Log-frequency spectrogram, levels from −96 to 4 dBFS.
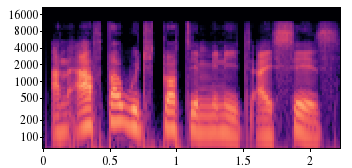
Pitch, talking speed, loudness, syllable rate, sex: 125 Hz, 215 wpm, -23 LUFS, 5.2 syllables/s, male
